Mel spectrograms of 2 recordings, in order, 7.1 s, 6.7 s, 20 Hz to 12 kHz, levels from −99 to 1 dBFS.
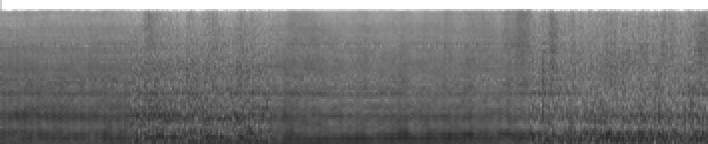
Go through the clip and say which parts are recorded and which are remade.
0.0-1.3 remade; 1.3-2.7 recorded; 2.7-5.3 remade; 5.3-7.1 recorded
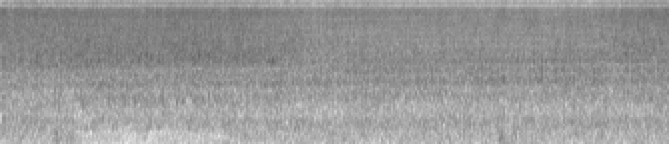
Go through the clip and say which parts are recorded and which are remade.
0.0-0.8 remade; 0.8-2.8 recorded; 2.8-4.5 remade; 4.5-6.7 recorded

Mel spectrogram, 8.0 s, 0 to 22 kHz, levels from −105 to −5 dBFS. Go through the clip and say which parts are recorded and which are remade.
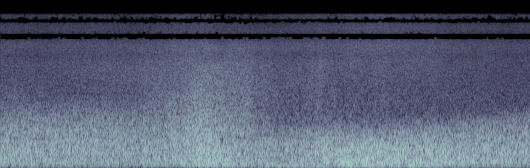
0.0-8.0 recorded

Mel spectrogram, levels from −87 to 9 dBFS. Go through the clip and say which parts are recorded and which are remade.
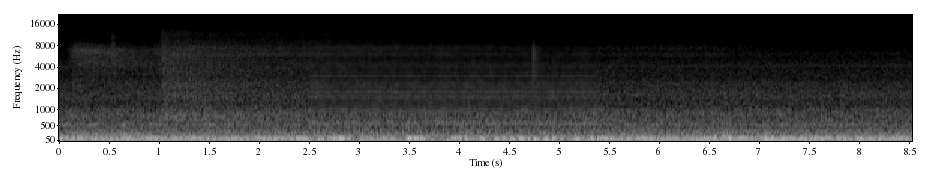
0.0-2.5 recorded; 2.5-5.4 remade; 5.4-8.5 recorded

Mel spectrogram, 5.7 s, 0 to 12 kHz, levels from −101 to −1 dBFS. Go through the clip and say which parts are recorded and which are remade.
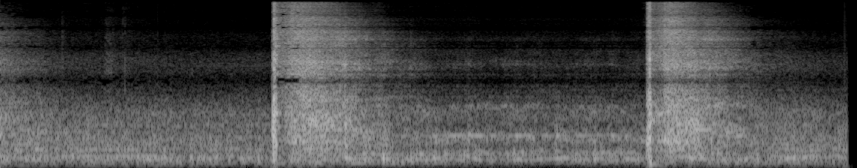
0.0-2.0 recorded; 2.0-5.0 remade; 5.0-5.7 recorded

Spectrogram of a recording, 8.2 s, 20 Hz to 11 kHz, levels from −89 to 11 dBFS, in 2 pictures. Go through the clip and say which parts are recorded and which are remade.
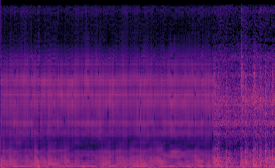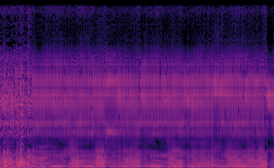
0.0-3.2 remade; 3.2-4.6 recorded; 4.6-8.2 remade

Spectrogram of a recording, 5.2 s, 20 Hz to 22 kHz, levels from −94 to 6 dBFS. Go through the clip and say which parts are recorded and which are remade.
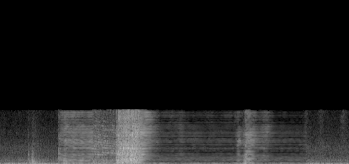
0.0-0.9 recorded; 0.9-1.4 remade; 1.4-2.1 recorded; 2.1-4.6 remade; 4.6-5.2 recorded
